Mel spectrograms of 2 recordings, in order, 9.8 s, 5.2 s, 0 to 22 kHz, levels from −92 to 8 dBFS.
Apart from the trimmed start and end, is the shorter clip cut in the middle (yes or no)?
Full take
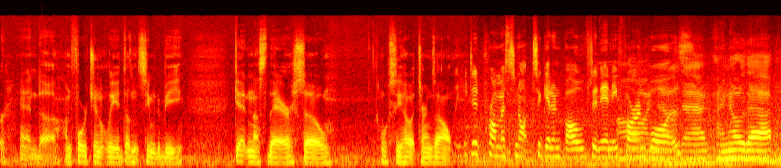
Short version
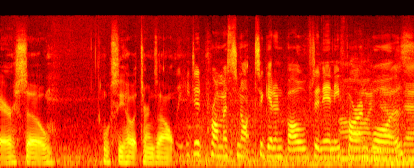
no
